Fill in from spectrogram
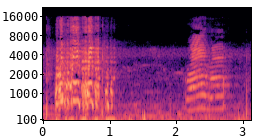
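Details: Domestic Bronze turkey, a breed named for its bronze-sheened plumage, giving a loud rapid rattling gobble lasting about a second, then a shorter, higher warbling gobble with stacked harmonics; faint background noises between calls.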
